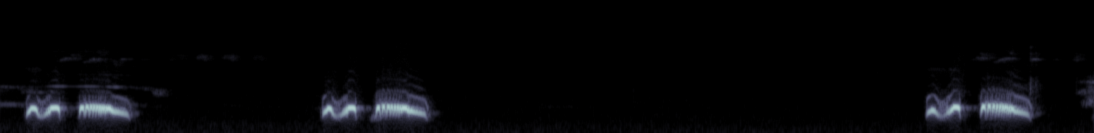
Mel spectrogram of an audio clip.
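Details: Spotted dove lure call, said to be a female decoy for attracting wild doves; three separate phrases, each two quick hoots then a longer falling coo, with long silences between.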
